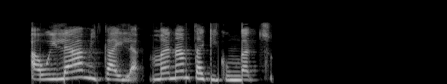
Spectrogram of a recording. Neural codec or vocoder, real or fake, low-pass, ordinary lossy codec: none; real; 7.2 kHz; MP3, 64 kbps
